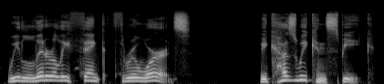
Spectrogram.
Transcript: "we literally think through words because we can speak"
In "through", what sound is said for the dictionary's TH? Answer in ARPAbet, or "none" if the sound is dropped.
TH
